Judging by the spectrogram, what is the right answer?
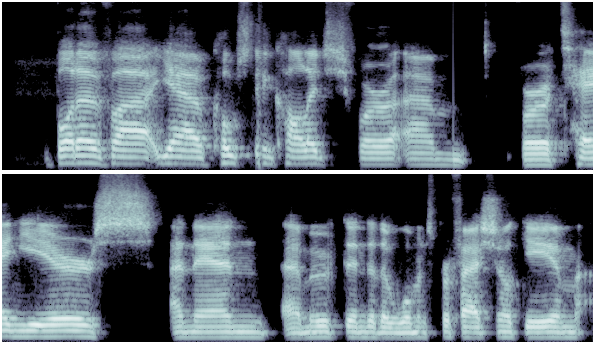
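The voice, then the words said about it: Faded Northern Irish accent. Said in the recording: “I was born in Omagh, Northern Ireland ... the accent is hanging on for dear life at this stage”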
